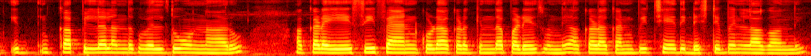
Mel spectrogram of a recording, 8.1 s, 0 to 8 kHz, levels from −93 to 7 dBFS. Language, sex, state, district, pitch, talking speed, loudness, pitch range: Telugu, female, Telangana, Hyderabad, 200 Hz, 140 wpm, -16 LUFS, 195-210 Hz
